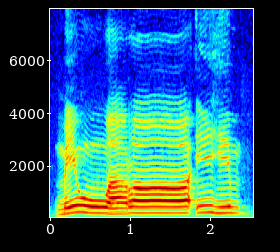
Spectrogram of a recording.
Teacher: nun sukun bertemu dengan huruf wawu dibaca samar dan juga melebur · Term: Idgham Bighunnah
